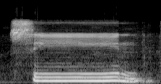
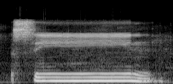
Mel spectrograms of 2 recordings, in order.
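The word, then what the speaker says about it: سين: জা যা অতঃপর সিন এটা পাতলা হবে মানে উচ্চারণটা পাতলা উচ্চারণ হবে সিন সিন সিন অতঃপর আমরা দেখতে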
